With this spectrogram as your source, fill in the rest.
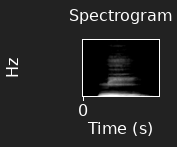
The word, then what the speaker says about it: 妳: 你 and 你 have the same pronunciation, which is 你.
